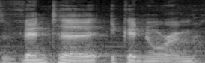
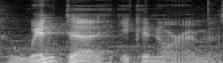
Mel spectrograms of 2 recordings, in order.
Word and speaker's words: Venta Icenorum: It actually would be pronounced Venta Icenorum, so you can skewer me in the comments for my failure at a Roman enthusiast for that one. So I will be trying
